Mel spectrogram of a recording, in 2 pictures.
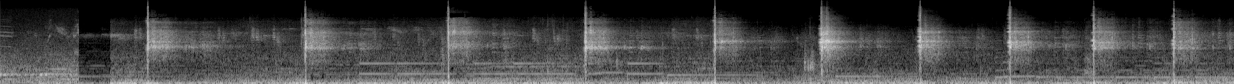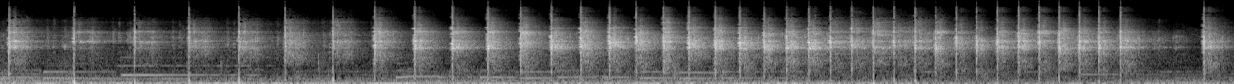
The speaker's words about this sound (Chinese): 刚刚我们听到的声音就是叫香的声音。那佛光山的法师跟同学啊，听到叫香的声音，他就知道吃饭时间要到了。那大家呢就会放下手边的工作，一起到斋堂圆满这个过堂的修行功课。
